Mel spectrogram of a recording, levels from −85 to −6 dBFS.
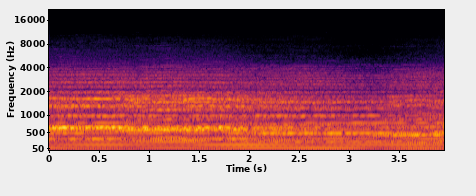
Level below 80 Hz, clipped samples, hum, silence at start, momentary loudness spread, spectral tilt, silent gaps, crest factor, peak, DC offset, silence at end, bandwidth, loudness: -40 dBFS; under 0.1%; none; 0 s; 6 LU; -7 dB/octave; none; 14 dB; -8 dBFS; under 0.1%; 0 s; 9.8 kHz; -23 LUFS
